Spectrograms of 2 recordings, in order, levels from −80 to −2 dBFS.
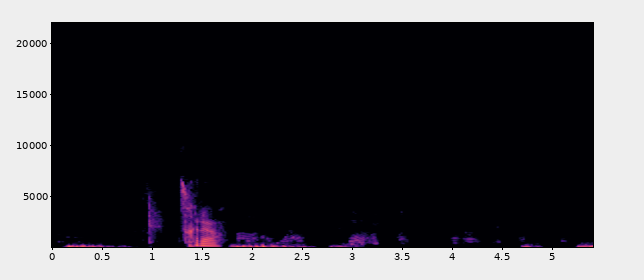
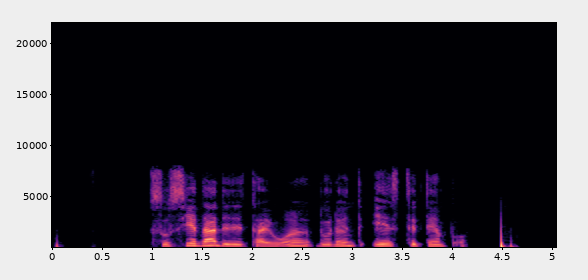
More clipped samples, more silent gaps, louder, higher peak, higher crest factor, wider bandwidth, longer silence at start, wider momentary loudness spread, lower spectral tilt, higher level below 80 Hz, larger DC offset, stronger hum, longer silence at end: neither; second, none vs 0.19-0.33 s, 0.48-0.52 s, 0.64-0.68 s, 4.19-4.28 s; second, -37 LUFS vs -26 LUFS; second, -16 dBFS vs -4 dBFS; about the same, 24 dB vs 24 dB; second, 7.2 kHz vs 8.2 kHz; about the same, 0.15 s vs 0.05 s; first, 23 LU vs 15 LU; second, -4.5 dB/octave vs -6 dB/octave; about the same, -44 dBFS vs -46 dBFS; neither; neither; second, 0 s vs 0.45 s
